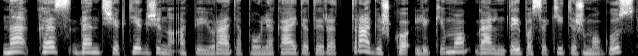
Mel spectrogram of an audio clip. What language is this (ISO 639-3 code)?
lit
